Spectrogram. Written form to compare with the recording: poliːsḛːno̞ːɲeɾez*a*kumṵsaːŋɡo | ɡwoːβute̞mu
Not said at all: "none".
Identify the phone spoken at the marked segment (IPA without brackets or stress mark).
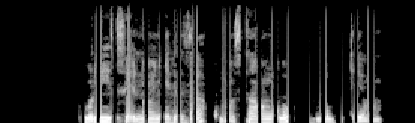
a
